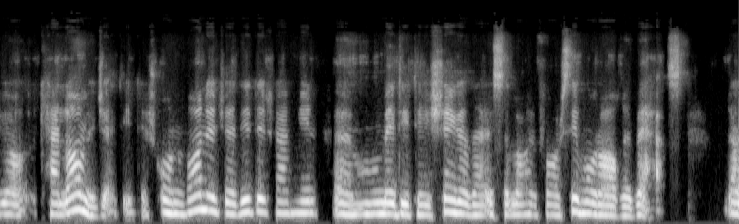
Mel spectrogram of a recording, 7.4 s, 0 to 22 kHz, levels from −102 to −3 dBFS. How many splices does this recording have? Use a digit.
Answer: 0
